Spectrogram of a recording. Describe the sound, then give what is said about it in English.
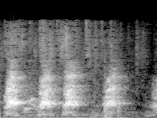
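Dog barking: several sharp, loud barks come at an uneven pace, each a short burst with a clear tonal edge, and another bark is just beginning as the sound ends. “the dog's got something to say about that.”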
